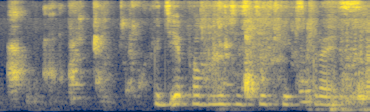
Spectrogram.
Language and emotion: Russian, neutral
